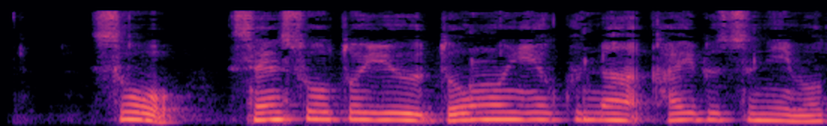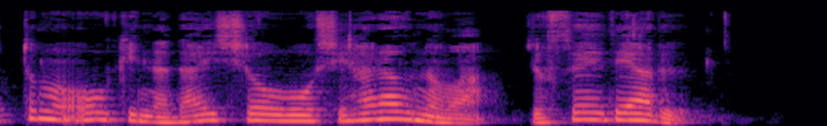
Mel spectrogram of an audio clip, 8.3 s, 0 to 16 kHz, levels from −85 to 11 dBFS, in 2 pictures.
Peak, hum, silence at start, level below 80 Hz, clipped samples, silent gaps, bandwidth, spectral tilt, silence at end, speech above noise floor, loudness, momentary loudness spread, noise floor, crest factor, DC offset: -6 dBFS; none; 0.5 s; -62 dBFS; under 0.1%; none; 11.5 kHz; -5.5 dB/octave; 0.65 s; 34 dB; -22 LUFS; 8 LU; -55 dBFS; 16 dB; under 0.1%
